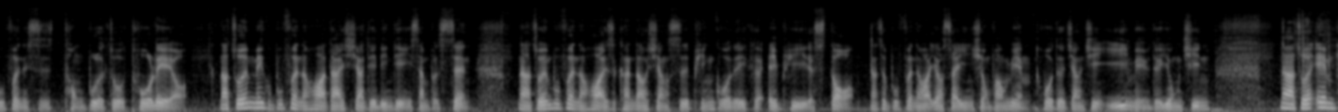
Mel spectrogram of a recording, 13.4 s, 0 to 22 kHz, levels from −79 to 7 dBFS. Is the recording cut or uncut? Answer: cut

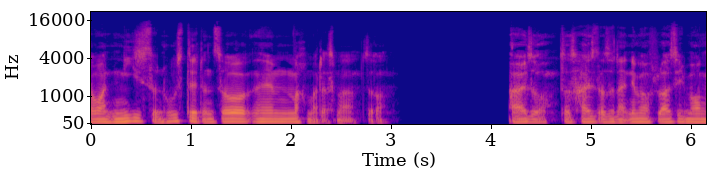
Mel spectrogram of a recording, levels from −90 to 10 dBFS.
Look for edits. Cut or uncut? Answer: uncut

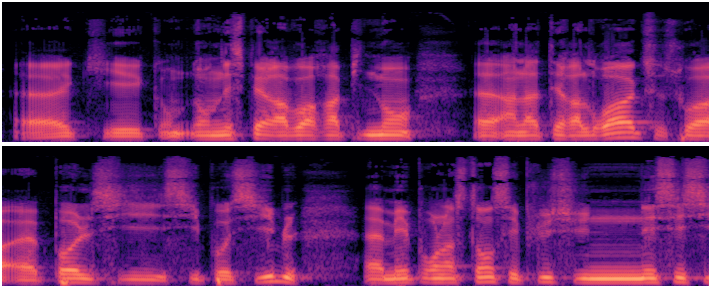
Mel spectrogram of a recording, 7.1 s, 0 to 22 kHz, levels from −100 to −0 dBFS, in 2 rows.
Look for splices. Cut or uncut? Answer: uncut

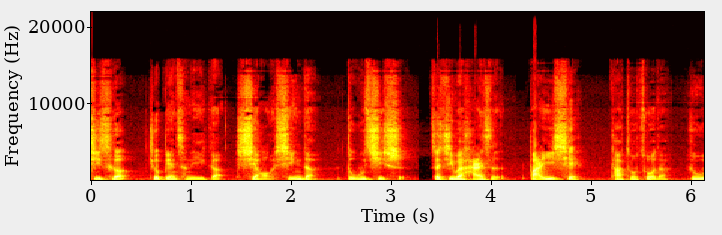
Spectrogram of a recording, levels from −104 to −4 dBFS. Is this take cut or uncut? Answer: cut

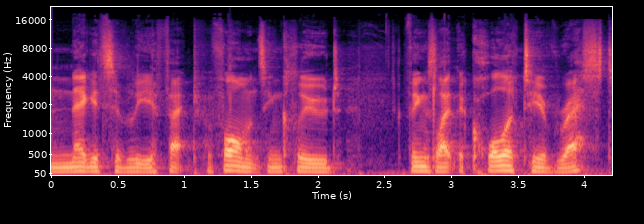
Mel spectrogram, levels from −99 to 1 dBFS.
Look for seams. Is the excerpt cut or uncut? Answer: uncut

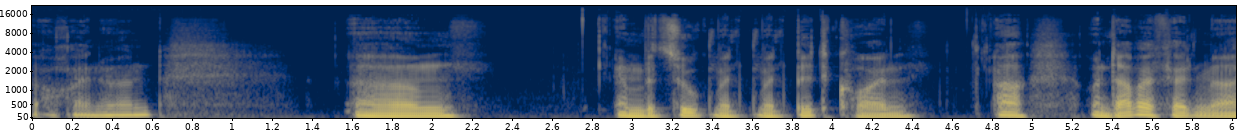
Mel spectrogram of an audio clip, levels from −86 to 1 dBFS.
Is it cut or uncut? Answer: cut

